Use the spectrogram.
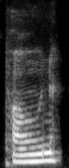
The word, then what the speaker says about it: pwn: see name of it I generally see pwn pronounced as pone as in pone to own something you manage to compromise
